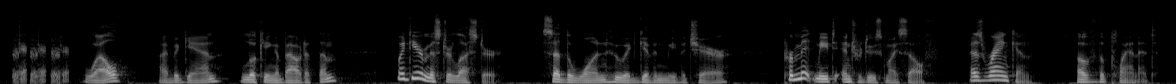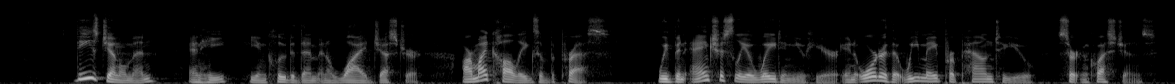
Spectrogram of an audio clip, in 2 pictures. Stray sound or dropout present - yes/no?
yes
